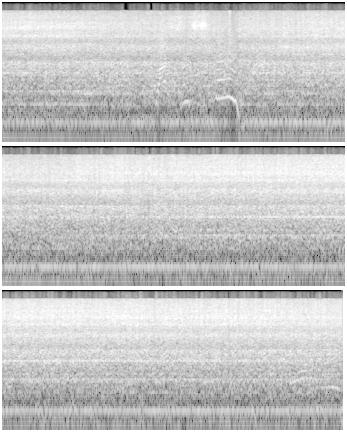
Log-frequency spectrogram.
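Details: Standby generator fired up during a pre-storm test, no load and no amperage on it yet: steady, level engine hum holding constant speed, no surging, knocking or hunting; healthy unloaded running.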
